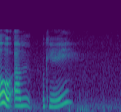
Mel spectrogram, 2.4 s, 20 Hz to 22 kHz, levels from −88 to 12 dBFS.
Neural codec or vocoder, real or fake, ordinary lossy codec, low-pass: none; real; none; 7.2 kHz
